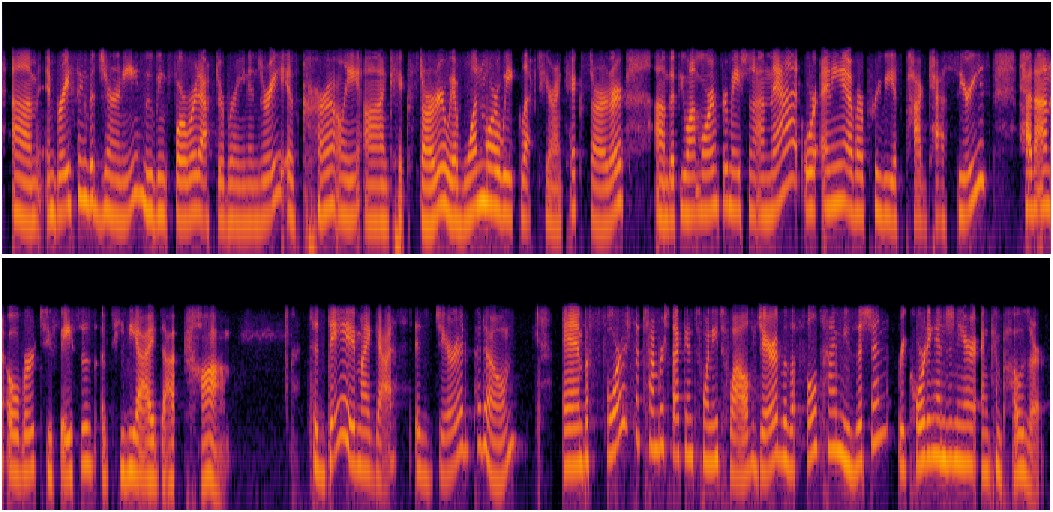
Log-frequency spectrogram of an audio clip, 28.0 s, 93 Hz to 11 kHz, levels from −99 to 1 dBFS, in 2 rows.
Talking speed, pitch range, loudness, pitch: 135 wpm, 190-245 Hz, -28 LUFS, 215 Hz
